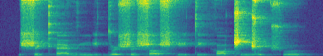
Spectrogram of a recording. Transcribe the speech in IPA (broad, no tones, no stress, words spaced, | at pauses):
ʂɪkʰævɪŋi dʊʂɪ ʂɑʂɗiti hɒǁiŋ͡ǁu ʈ͡ʂʰʊ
